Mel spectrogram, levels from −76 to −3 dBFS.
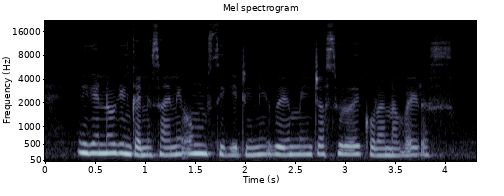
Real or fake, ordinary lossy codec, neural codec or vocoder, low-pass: real; none; none; none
